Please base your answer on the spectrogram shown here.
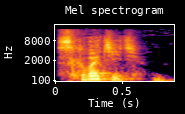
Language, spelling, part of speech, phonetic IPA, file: Russian, схватить, verb, [sxvɐˈtʲitʲ], Ru-схватить.ogg
- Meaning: to grasp, to grab, to seize, to snap, to snatch, to catch, to catch hold of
